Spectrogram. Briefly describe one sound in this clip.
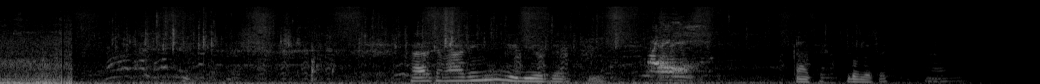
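A young man speaks and laughs close by.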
